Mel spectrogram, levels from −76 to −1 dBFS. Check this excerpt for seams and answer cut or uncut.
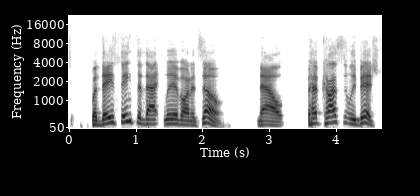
cut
